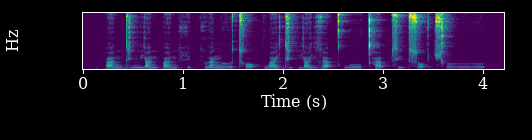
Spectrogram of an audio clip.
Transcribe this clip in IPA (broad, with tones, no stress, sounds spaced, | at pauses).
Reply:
p a˨˩ n d i˩˦ n j a˥˩ n p a˧ n h i˥˩ t̚ h ɯ˥˩ a̯ ŋ ɤː˨˩ tʰ ɔ˥˩ ʔ k w a˥˩ j d i˦˥ ʔ j a˦˥ j l a˥˩ ʔ kʰ w oː˧ kʰ a˥˩ p̚ s i˦˥ ʔ s ɔ˥˩ ʔ t͡ɕʰ ɤː˩˦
